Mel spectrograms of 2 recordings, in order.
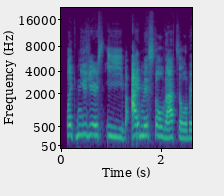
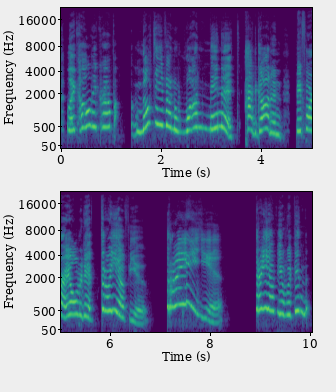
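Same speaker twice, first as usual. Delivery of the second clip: excited; 7 semitones higher, 3 dB louder than usual. Real, not acted. Excited over early viewers.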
